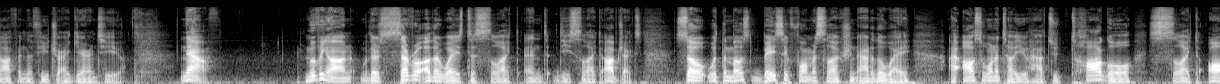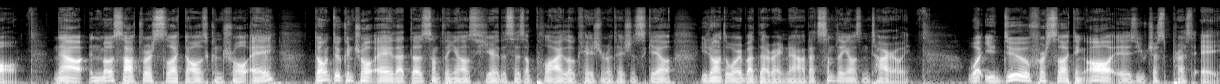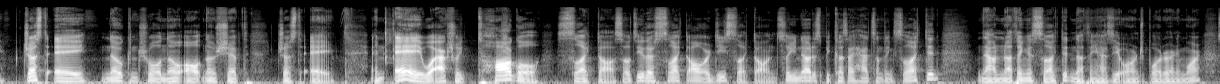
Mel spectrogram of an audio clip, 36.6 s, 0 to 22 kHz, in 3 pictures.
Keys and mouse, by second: 0.7 middle click, 2.7 middle click, 16.4 ctrl+a, 28.8 a, 33.6-36.6 middle drag.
